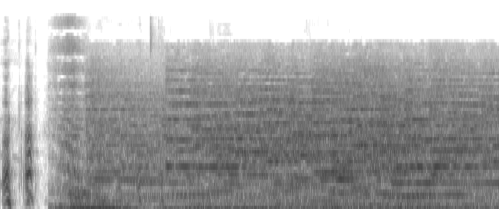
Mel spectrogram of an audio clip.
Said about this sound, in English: Oh. These are the bells they ring. This is so nice. Oh, cowbell. He needs the cowbell. Okay, that is the cowbells that ring.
